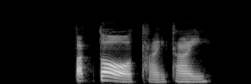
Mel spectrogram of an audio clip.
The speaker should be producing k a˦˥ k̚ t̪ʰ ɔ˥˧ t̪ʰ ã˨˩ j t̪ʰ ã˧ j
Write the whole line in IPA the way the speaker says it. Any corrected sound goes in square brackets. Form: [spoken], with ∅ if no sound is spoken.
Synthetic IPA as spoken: [p] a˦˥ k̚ [t̪] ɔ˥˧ t̪ʰ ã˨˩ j t̪ʰ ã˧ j

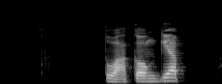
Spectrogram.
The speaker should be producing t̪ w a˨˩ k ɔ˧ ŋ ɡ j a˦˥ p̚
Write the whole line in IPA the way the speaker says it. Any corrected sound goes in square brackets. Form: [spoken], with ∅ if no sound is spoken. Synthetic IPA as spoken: t̪ w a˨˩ k ɔ˧ ŋ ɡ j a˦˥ p̚

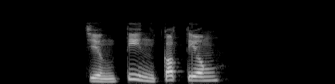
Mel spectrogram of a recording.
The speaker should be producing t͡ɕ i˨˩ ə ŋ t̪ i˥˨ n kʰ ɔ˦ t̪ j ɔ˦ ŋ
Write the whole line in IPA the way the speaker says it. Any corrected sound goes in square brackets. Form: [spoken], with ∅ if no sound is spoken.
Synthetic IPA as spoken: t͡ɕ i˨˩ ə ŋ t̪ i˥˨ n [k] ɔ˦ t̪ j ɔ˦ ŋ

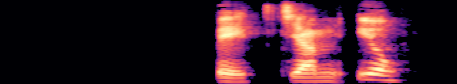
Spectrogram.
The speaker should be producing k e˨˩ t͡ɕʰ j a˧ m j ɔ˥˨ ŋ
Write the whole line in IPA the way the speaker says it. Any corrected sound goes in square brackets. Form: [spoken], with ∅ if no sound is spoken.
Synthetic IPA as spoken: [p] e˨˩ [t͡ɕ] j a˧ m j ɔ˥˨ ŋ

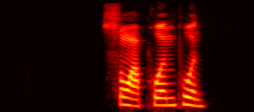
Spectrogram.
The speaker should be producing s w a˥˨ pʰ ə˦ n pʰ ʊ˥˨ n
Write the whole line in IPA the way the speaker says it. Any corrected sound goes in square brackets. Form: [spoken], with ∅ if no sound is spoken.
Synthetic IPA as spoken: s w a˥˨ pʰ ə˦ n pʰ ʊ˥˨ n

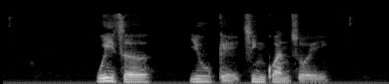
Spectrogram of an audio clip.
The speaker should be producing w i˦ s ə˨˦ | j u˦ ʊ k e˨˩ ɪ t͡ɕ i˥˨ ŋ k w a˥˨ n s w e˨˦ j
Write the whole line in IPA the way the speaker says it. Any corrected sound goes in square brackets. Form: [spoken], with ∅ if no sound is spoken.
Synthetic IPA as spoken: w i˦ [t͡s] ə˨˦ | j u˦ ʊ k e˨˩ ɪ t͡ɕ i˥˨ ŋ k w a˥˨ n [t͡s] w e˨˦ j

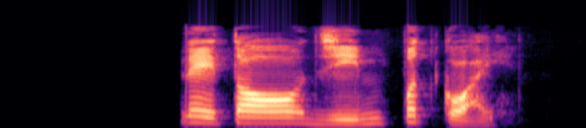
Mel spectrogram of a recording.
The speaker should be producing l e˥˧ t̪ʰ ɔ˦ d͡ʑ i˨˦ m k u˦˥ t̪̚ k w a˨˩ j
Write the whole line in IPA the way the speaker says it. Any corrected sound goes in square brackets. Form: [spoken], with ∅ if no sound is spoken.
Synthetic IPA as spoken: l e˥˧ [t̪] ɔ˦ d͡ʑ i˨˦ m [p] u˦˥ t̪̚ k w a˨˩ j

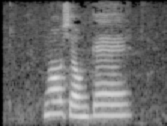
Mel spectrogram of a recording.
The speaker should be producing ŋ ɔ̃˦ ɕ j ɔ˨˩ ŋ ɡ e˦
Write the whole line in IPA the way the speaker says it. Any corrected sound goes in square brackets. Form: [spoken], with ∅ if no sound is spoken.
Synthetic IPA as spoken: ŋ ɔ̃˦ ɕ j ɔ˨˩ ŋ [k] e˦

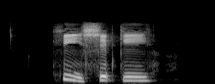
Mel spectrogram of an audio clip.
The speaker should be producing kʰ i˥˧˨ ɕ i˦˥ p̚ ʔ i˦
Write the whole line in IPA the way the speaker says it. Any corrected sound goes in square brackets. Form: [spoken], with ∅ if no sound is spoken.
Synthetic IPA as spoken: kʰ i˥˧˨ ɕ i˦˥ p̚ [k] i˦

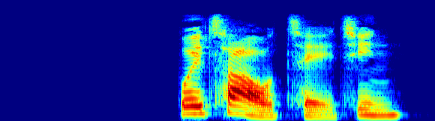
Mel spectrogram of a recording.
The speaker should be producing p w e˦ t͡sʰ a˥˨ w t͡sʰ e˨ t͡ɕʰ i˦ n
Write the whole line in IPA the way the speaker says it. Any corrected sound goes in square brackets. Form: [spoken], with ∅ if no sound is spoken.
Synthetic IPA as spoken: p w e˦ t͡sʰ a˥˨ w t͡sʰ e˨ t͡ɕʰ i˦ n

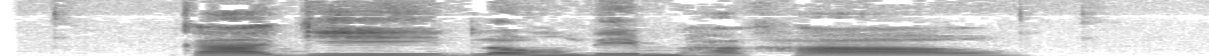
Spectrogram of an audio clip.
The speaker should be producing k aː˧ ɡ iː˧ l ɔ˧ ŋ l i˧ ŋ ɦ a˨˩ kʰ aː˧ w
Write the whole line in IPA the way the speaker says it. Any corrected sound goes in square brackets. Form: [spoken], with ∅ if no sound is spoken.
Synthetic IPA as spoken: k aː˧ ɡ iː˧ l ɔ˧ ŋ l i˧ [m] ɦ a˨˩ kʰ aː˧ w

